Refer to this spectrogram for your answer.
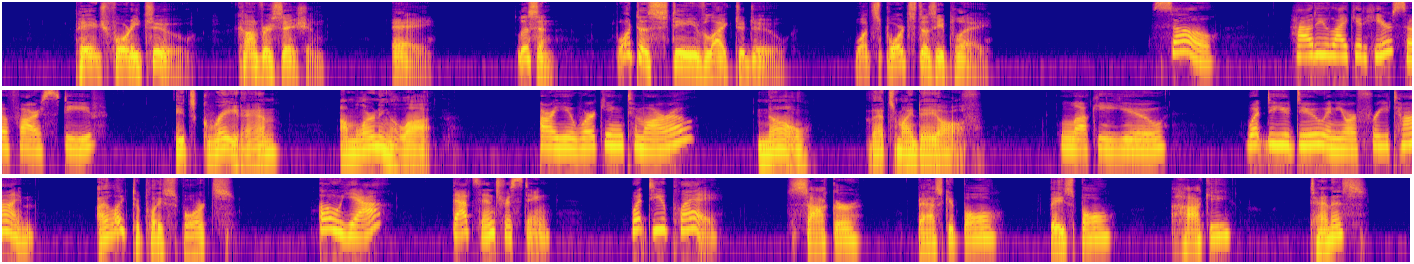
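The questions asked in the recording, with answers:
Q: what does Steve like to do?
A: play sports

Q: What sports does he play?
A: soccer, basketball, baseball, hockey, tennis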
